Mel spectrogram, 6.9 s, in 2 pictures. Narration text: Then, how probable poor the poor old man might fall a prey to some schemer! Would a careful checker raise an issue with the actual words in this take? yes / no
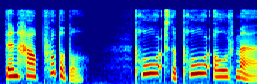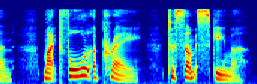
no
